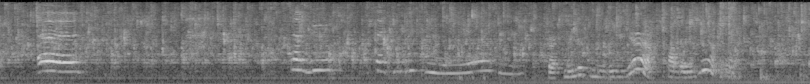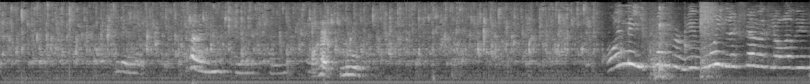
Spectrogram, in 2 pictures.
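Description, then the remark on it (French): Water runs steadily from a bath tap, a constant rushing hiss that lasts the whole time, while voices, including a child's, talk over it now and then. “Non, pas avec le robinet, avec la main.”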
